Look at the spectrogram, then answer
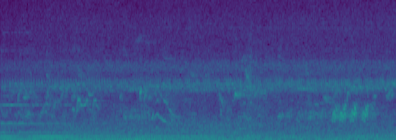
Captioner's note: birds chirping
